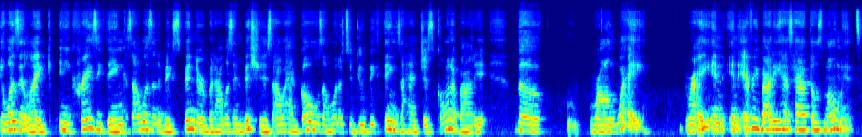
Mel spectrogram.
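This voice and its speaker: A woman with an American accent speaks at medium pitch in a somewhat breathy, dark, mellow voice with ordinary pitch variation. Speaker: personal finance strategist. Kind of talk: live stream testimony. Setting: live stream on social media. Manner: deliberately slow.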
